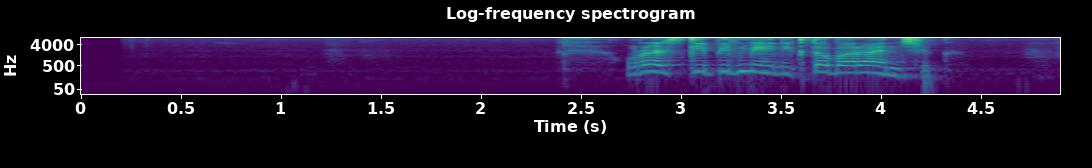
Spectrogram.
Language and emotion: Russian, positive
